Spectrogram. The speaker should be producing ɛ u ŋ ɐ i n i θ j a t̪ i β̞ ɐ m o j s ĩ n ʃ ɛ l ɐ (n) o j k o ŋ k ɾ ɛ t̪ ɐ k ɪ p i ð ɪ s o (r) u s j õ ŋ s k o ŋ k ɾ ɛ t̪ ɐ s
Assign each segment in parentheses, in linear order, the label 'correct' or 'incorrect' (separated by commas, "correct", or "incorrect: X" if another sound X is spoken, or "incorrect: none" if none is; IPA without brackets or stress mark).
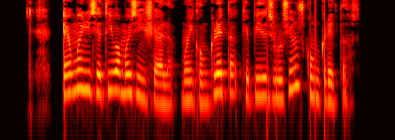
incorrect: m, incorrect: l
